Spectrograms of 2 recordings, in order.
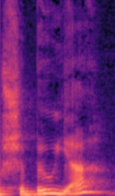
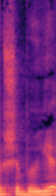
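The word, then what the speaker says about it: Shibuya: going to stay at the Hyatt House Tokyo shabuya shabuya sounds fun to say am I saying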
